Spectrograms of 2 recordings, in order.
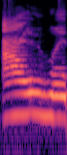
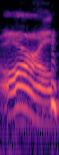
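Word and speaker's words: aural: i could have said owl roll but that's not how you say it no no it's pronounced oral the same way as oral it's very confusing but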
